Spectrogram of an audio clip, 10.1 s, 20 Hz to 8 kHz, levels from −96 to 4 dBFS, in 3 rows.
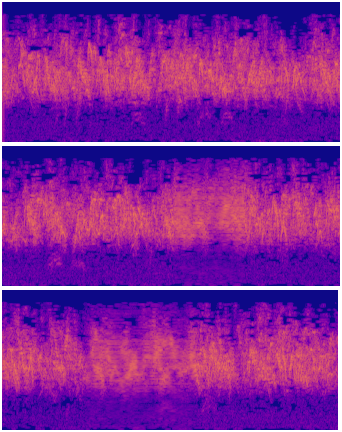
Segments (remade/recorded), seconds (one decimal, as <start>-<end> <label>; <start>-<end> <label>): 0.0-5.1 recorded; 5.1-5.8 remade; 5.8-7.6 recorded; 7.6-8.7 remade; 8.7-10.1 recorded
